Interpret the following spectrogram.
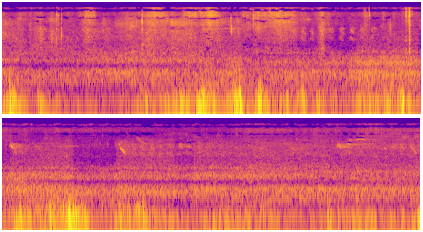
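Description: A horse grazing close by, tearing and chewing grass, with irregular low thumps, the loudest about three seconds in. A few faint bird chirps are heard in the background.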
